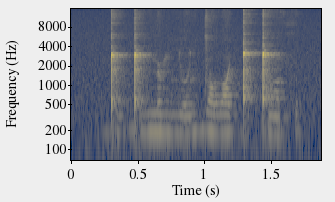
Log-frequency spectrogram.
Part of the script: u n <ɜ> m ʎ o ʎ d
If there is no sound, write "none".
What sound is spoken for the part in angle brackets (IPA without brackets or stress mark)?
ə˞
